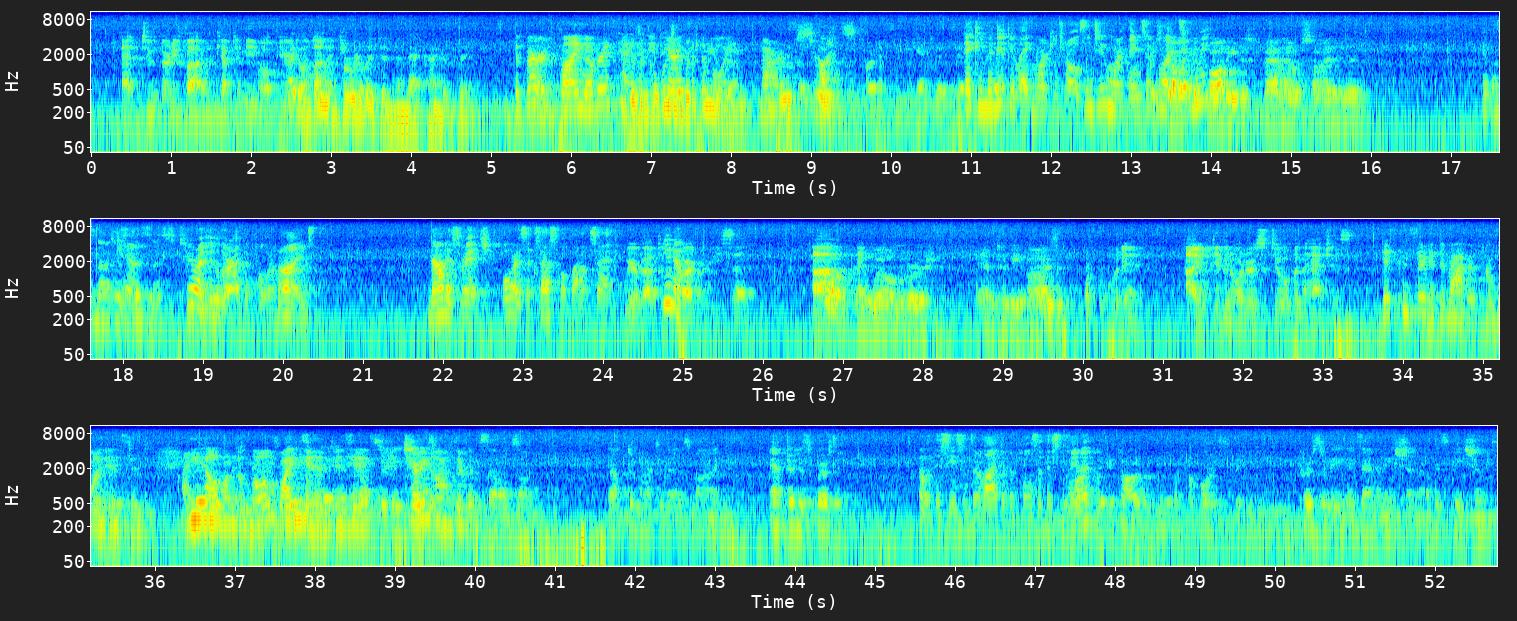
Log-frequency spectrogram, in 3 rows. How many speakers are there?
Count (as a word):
eight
